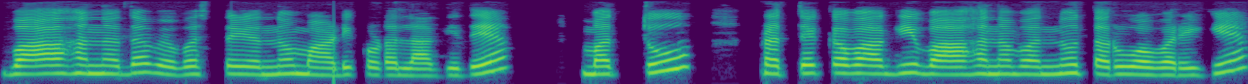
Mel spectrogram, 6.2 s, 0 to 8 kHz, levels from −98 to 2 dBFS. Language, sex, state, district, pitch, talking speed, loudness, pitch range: Kannada, female, Karnataka, Dharwad, 250 Hz, 75 wpm, -16 LUFS, 235-270 Hz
